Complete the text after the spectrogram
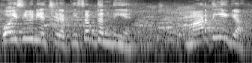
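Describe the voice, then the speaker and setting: A young woman with a high voice vlogs casually from a school, a schoolteacher chatting and coaxing a child with questions on a phone she holds as she walks. Loud crowds of children chatter around her, and steady noise fills the background. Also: a little fast. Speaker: schoolteacher and vlogger. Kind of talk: casual vlog chat. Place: school grounds and corridors. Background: children playing and chatter.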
